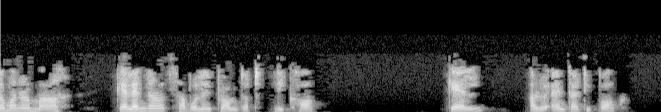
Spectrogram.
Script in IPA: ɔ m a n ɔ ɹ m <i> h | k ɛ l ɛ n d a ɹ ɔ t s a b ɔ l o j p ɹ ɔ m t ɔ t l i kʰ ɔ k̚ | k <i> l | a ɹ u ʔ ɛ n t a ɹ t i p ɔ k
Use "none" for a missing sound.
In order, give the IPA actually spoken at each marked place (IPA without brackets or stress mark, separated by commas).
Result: a, ɛ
